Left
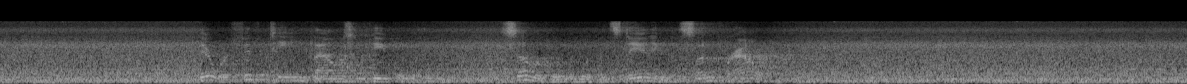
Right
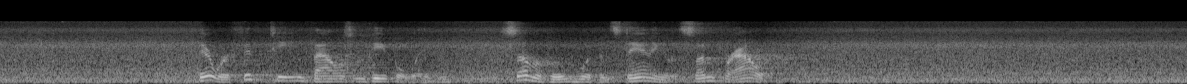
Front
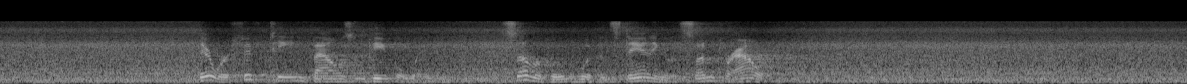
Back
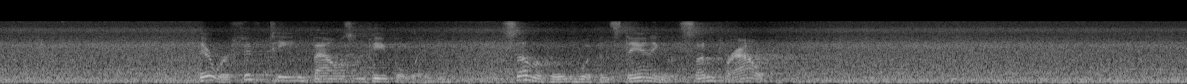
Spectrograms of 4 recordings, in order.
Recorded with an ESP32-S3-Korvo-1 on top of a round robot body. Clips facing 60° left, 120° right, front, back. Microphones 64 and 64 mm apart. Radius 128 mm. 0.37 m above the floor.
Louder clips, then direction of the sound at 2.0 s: Right 9 dB, even; 90° right.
